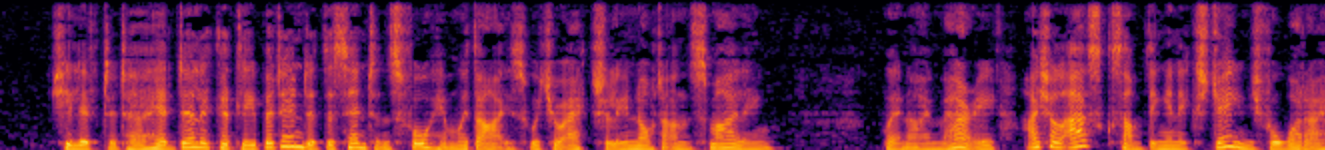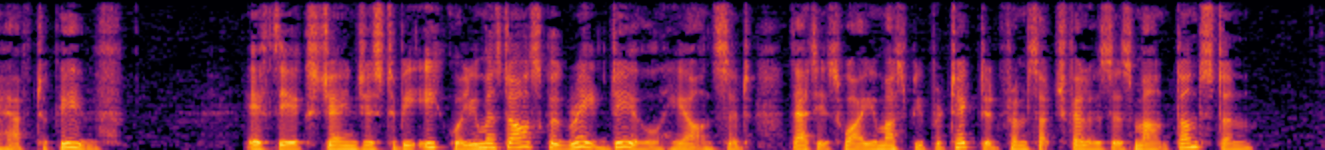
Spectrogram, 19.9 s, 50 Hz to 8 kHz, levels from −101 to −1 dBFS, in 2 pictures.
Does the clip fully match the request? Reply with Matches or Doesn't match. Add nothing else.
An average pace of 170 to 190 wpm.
Matches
